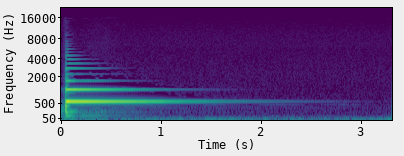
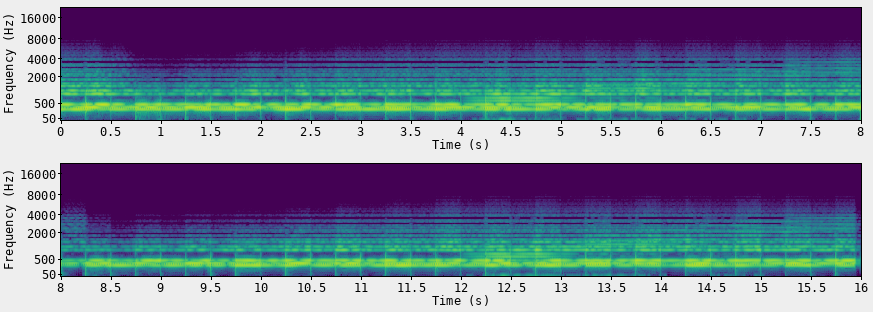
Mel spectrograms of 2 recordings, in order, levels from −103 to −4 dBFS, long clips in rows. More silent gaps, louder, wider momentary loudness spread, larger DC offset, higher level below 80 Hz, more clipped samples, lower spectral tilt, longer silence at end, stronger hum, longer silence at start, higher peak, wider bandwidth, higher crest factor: neither; second, -27 LUFS vs -22 LUFS; first, 20 LU vs 4 LU; neither; second, -68 dBFS vs -62 dBFS; neither; second, -6.5 dB/octave vs -9 dB/octave; first, 2.1 s vs 0 s; neither; about the same, 0.05 s vs 0 s; second, -12 dBFS vs -6 dBFS; first, 4.8 kHz vs 4.2 kHz; first, 20 dB vs 14 dB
